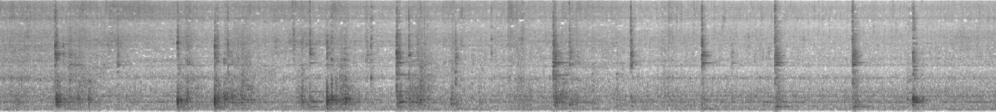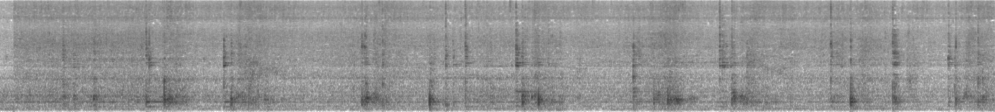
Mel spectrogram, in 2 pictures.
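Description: Beef curry frying in oily gravy in a metal pot, sizzling steadily, while a metal spoon stirs it, clicking and scraping against the pot at irregular intervals. The sizzle grows louder about halfway through.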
